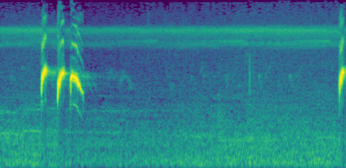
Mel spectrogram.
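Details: Swallow song at dawn: a quick trio of notes, two short chirps and a slightly longer falling whistle, then silence and a single short chirp near the end, over a steady high whine.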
